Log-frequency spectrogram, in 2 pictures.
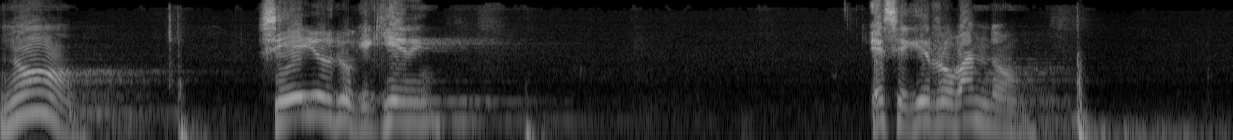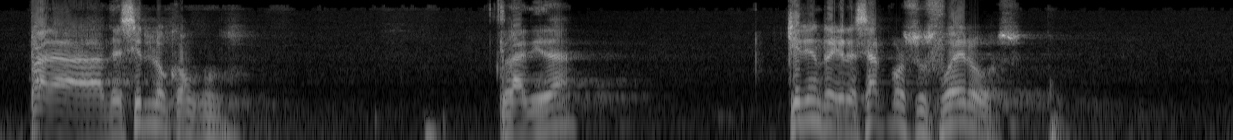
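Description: An elderly man speaks slowly and calmly into a microphone, in short phrases with pauses, in an echoing hall.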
